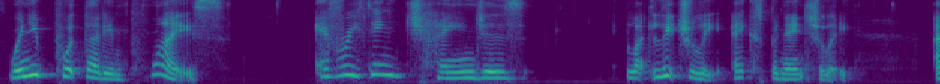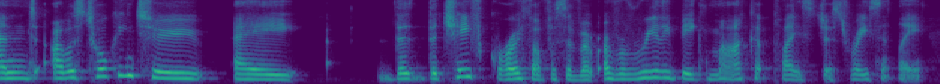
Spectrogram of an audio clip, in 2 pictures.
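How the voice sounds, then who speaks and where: Answering an interview with a story, a retail strategist in her forties uses a medium-pitched voice at a normal speed. She keeps it casual and blunt, animated throughout, performing the quoted dialogue of the people she describes.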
